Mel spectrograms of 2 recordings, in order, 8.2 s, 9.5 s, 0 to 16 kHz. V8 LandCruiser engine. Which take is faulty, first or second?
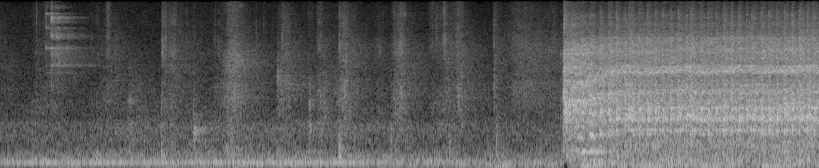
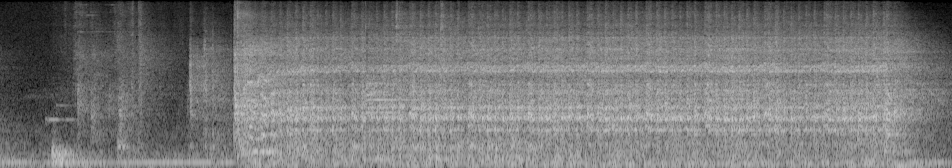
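second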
